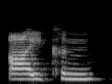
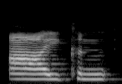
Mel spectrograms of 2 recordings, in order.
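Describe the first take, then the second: No difference in how they are said.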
